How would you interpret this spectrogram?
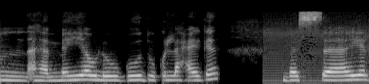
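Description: Speech, carried over an Opus call path limited to about 12 kHz. At 0.41 to 0.43 s, one lost packet was rebuilt from error correction. The next packet's low-bitrate copy fills those 20 ms, so there is no gap, just a brief rough, noisy patch. From 2.63 s to the end, a steady raspy mains buzz sits well below the speech. Switching spikes twice in every 60 Hz cycle leak in as 60 Hz harmonics, likely from a dimmer, rectifier or missing shield.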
